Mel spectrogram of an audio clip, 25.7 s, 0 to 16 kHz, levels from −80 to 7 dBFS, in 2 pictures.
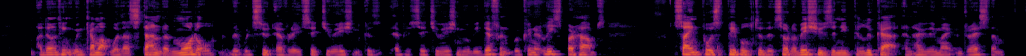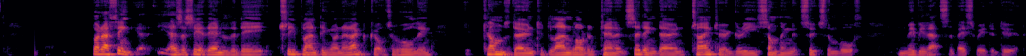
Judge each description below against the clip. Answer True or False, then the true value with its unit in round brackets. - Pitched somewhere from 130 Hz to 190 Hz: False (115 Hz)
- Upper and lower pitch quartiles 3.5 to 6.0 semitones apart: False (3.1 semitones)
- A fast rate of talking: True (210 wpm)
